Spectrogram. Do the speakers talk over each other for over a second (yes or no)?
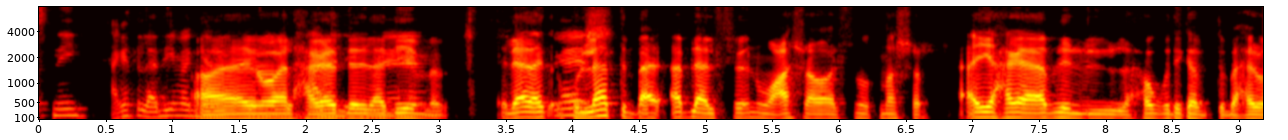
yes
